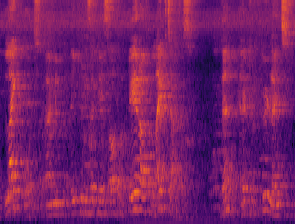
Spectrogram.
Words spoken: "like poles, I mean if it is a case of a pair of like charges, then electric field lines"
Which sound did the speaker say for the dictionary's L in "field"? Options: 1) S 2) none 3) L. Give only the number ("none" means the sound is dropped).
2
